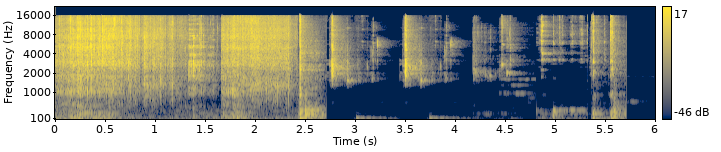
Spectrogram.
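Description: Crisp potato chips being crushed by a gloved hand on a plate: dense continuous crunching for about two and a half seconds, then a run of separate short crunches that stop just before the end.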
